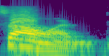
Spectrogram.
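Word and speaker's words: Samhain: pronounced sa ma che i n but it's pronounced so on and it was a celebration where everyone wore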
